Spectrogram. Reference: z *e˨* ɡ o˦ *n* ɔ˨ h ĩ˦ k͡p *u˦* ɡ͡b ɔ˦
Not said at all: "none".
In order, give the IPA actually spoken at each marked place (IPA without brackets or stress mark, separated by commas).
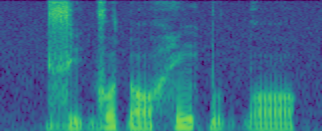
i˨, ɗ, u˨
